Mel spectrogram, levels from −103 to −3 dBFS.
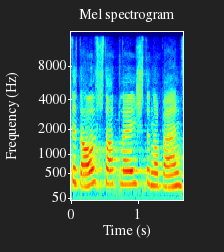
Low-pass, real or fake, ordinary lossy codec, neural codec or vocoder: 14.4 kHz; real; none; none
